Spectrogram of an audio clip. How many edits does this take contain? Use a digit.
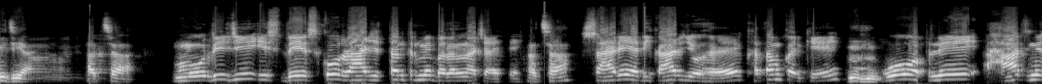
1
